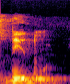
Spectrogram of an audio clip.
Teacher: A gente sempre esse O vira um U, nós brasileiros falamos dedo.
